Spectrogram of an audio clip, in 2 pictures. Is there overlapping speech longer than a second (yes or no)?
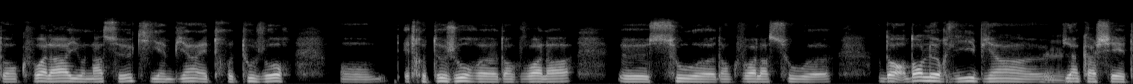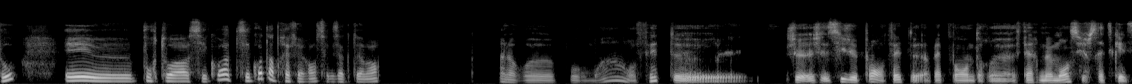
no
